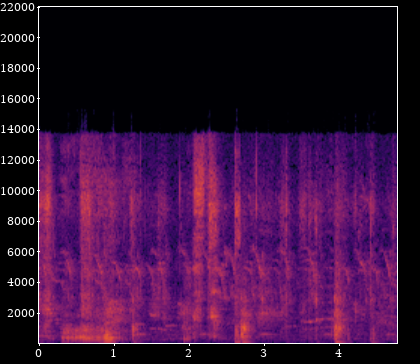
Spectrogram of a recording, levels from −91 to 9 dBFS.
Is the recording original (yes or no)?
yes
